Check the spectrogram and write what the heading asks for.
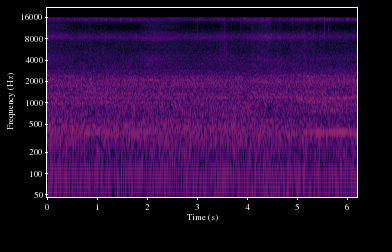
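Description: Large enamel pot of soup at a rolling boil on an electric hob, giving a steady, even hiss.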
